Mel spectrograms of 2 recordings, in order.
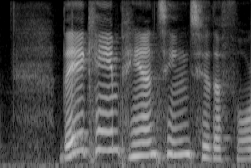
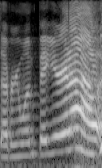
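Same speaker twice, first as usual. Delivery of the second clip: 1 mock smug; 3 semitones higher, 11 dB louder, faster than usual. Mocking smug podcaster.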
